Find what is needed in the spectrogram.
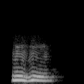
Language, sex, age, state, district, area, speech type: Punjabi, male, 18-30, Punjab, Muktsar, urban, conversation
